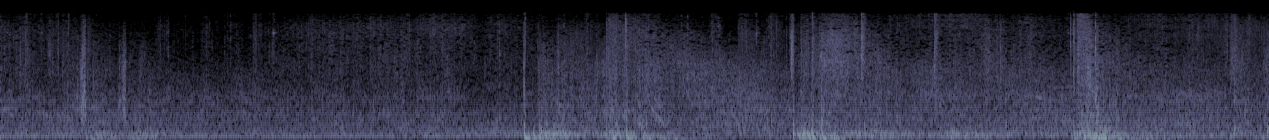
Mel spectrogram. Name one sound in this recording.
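Footsteps run over rocky ground.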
